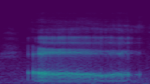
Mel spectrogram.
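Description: A man's drawn-out, gravelly hesitation sound, like a long creaky 'ehh'. It starts suddenly about a third of a second in and holds for about a second and a half.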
